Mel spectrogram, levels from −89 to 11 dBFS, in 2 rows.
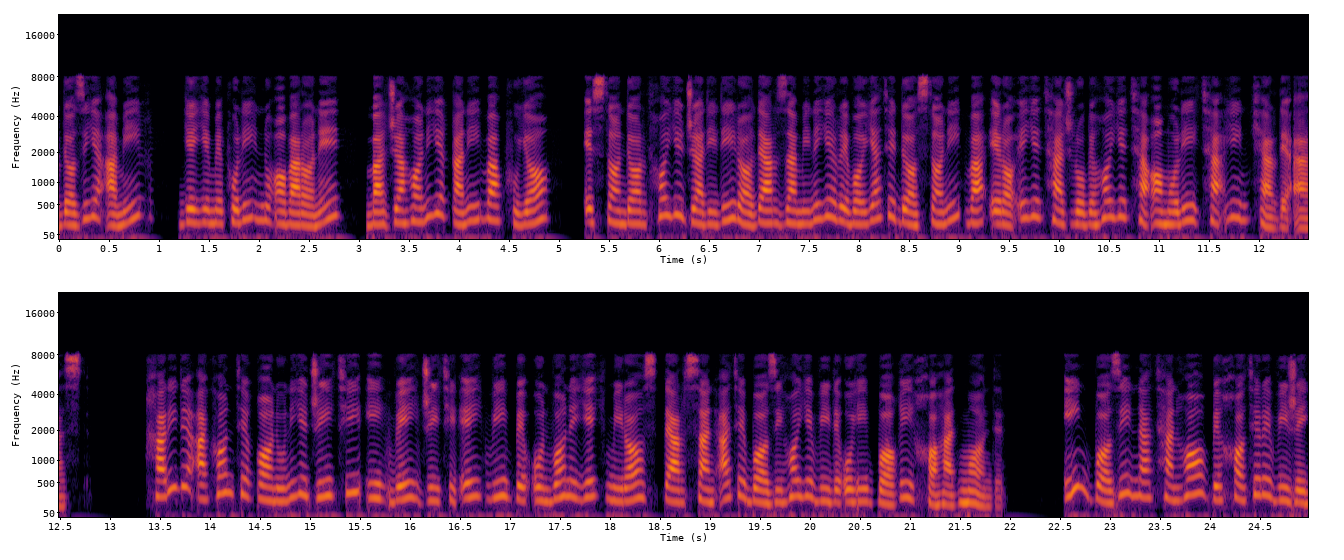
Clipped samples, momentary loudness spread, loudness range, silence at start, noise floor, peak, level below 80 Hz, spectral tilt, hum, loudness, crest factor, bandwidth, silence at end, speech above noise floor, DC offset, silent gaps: under 0.1%; 7 LU; 2 LU; 0 s; -87 dBFS; -4 dBFS; -62 dBFS; -4.5 dB/octave; none; -23 LUFS; 20 dB; 8.4 kHz; 0 s; 64 dB; under 0.1%; none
